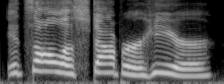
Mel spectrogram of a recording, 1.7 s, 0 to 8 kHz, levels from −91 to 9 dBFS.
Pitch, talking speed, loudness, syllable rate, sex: 260 Hz, 180 wpm, -16 LUFS, 4.7 syllables/s, female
